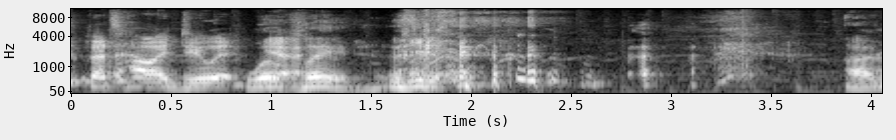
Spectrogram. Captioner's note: laughter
